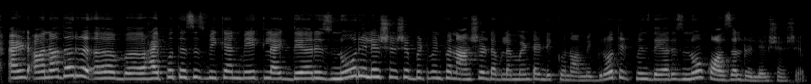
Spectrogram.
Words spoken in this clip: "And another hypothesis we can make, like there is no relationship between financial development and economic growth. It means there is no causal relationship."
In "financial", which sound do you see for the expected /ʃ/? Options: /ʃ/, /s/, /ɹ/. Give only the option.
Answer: /ʃ/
